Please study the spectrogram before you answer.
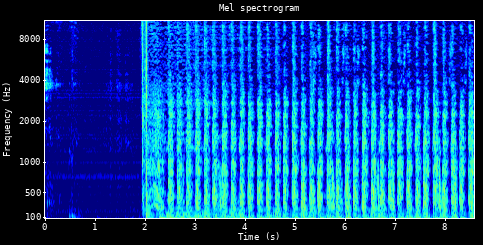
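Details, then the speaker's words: Renault Clio 1.8 16V, cranks but won't fire after sitting a couple of months; steady starter churning about 85 cranks a minute with occasional cough; fuel pump confirmed running, no-fuel suspected, fuel filter to be checked. "no she doesn't want to have any of it so uh I don't want to dead the battery down"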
